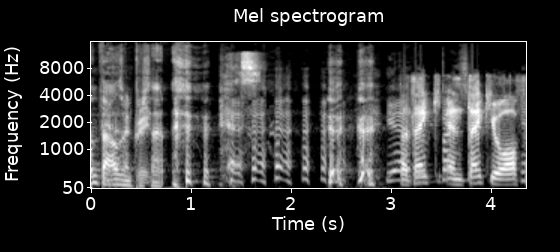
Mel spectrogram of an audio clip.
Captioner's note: all laugh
